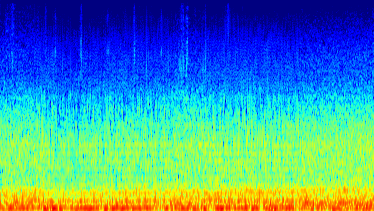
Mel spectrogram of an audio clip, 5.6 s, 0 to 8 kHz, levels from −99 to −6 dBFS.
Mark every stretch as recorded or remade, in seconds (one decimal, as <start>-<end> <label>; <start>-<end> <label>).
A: 0.0-0.5 recorded; 0.5-2.6 remade; 2.6-3.0 recorded; 3.0-4.5 remade; 4.5-5.6 recorded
